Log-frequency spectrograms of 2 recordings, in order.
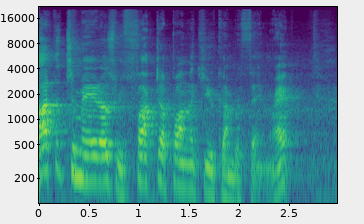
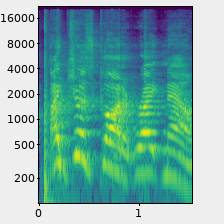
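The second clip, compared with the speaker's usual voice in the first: louder, higher defensive protest; 5 semitones higher, 11 dB louder than usual. Retold or imitated. Dad defends the soggy sandwich to his daughter: loud protest. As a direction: insist loudly it's fresh.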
